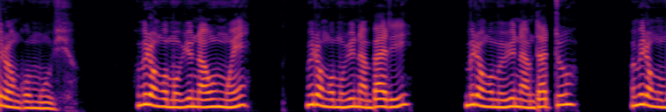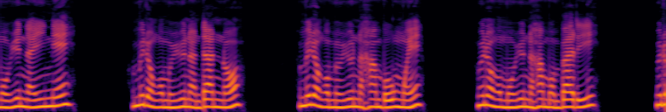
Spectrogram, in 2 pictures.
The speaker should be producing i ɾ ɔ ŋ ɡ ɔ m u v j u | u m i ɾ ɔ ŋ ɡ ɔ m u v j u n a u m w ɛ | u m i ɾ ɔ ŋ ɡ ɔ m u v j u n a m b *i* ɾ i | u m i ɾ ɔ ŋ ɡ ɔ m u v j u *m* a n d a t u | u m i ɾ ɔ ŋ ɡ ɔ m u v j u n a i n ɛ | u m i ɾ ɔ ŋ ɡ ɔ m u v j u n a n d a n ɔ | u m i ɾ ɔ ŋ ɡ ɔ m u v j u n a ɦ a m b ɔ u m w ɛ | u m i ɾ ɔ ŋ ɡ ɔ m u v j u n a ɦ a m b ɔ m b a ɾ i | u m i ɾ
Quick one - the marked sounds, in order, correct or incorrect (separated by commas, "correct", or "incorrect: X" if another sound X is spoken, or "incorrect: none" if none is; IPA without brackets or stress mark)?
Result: incorrect: a, incorrect: n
